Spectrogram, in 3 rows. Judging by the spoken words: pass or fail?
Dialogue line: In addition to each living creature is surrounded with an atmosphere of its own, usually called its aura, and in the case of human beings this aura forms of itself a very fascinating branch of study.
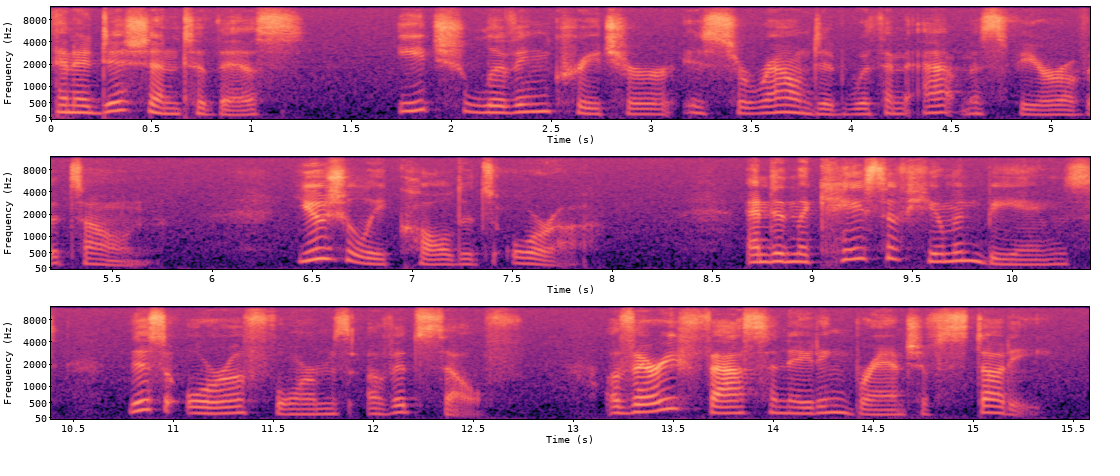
fail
